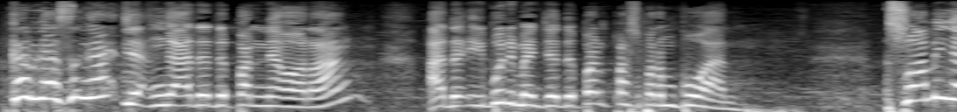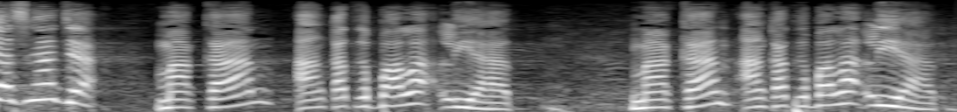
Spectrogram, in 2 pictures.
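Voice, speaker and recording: An Indonesian woman giving a lively religious lecture to women, playfully acting out husbands and wives as she talks. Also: high-pitched, fairly quick. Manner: lively, playful, often acts out husband and wife.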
